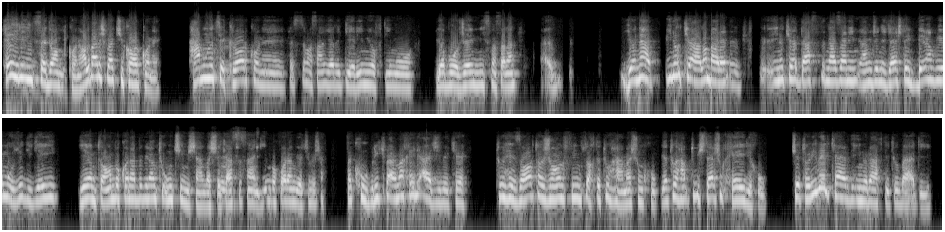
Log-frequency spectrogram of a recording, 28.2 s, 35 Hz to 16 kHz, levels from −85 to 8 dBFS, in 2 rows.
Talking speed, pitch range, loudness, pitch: 180 wpm, 165-210 Hz, -11 LUFS, 190 Hz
